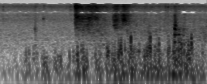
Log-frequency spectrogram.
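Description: Wind buffeting the microphone as a steady low rumble, with a short sharp hiss about three-quarters of a second in.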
